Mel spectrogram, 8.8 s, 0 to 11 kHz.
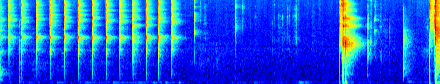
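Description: A quick, even run of about a dozen metallic taps on a small 0.3-litre beer can, a pause, then the sharp crack and fizzy hiss of its tab popping open, with another burst at the end.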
